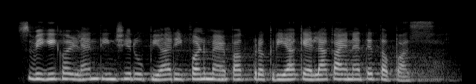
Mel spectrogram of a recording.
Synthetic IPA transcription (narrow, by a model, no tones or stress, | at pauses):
sʋiɡikəɽljãnt̪inɕiɾupjaɾifəɳɖmɛɭpak̚pɾəkɾijakɛlakajnat̪et̪əpas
